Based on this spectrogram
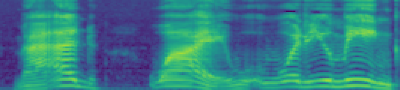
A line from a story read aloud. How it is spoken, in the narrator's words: cried Papa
